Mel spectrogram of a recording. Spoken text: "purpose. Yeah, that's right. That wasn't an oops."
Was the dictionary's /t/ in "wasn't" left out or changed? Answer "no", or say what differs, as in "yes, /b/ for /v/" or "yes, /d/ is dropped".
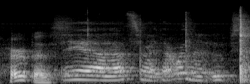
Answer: yes, /t/ is dropped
